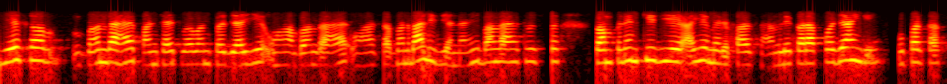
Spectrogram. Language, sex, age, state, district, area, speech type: Hindi, female, 30-45, Bihar, Samastipur, rural, conversation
